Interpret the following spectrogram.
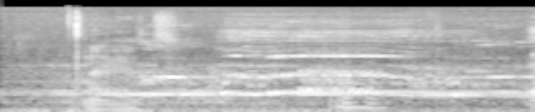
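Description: A rooster crowing once, one long drawn-out crow that rises slightly and then holds for about a second and a half.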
